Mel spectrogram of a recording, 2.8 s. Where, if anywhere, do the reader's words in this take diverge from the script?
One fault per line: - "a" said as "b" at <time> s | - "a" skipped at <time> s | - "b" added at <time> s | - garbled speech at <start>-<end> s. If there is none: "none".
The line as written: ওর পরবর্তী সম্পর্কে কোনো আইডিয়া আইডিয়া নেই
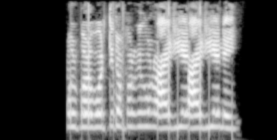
none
